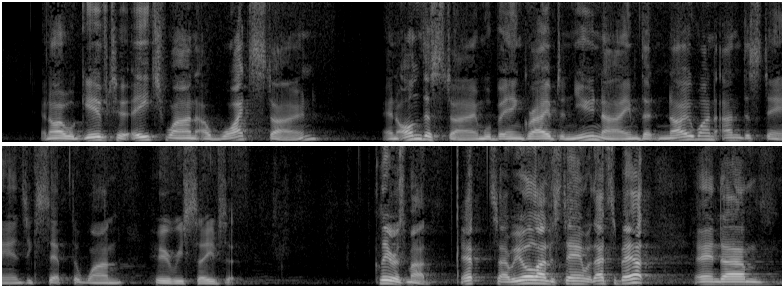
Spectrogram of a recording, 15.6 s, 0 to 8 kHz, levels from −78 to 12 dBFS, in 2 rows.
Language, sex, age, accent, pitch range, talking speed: English, male, 50-69, Australian, 125-190 Hz, 165 wpm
